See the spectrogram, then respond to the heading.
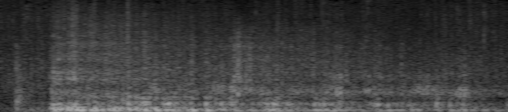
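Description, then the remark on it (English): A sudden, loud clap of thunder breaks in and rolls into a deep, sustained rumble, with steady rain hissing underneath. No voices. “Lightning strikes happen all the time.”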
